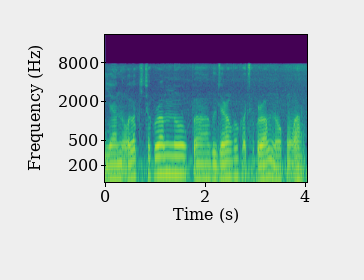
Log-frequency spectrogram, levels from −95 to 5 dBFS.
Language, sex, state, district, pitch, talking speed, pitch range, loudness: Garo, male, Meghalaya, North Garo Hills, 105 Hz, 120 wpm, 100-130 Hz, -14 LUFS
